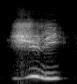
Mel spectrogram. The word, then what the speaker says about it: Julie: elle et y lit attention le est en bleu donc il ne se prononcent pas cela donne comme mon jus lee julie c'est le prénom julie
